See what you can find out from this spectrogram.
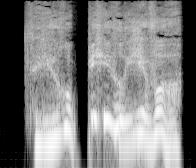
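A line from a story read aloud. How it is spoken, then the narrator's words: Horrified exclamation. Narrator (Russian): с ужасом воскликнула Бригитта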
